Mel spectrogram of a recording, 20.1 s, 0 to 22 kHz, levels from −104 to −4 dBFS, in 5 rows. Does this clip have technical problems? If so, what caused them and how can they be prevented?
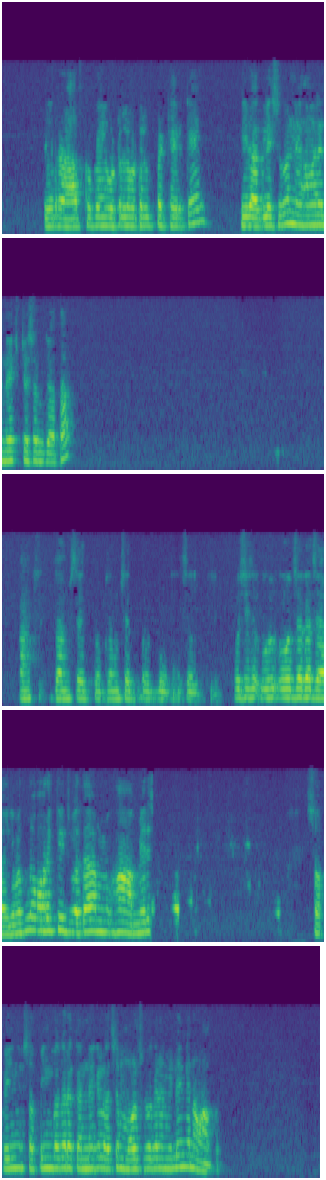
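Yes. The whole clip is speech carried through low-delay AAC compression, likely AAC-ELD running at a low rate; the damage is plainly audible and fits a bitrate around 32 kbps. This codec works in very short frames, which resolve pitch harmonics poorly and leave too few bits for fine detail. As a result the voice sounds rough and grainy throughout, with noise filling the gaps between harmonics and a top band that sounds thin or synthetic. Giving the call a higher bitrate, or a codec mode with longer frames where delay allows, would prevent this.

AAC frame loss with concealment occurs four times: 3.23 to 3.27 s, 10.19 to 10.27 s, 12.56 to 12.61 s, and 16.34 to 16.39 s. Each time, audio went missing in transit, and the decoder patched the gap by reusing and scrambling the last good spectrum. The short patches, about 30 ms each, fit one lost frame and sound like brief smeared or phasey blurs. 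The 60 ms gap at 10.19 s fits two frames and smears longer. A more reliable network path, or redundancy and forward error correction, would prevent these dropouts.

The other side's voice leaks through briefly from 7.44 to 7.51 s. The talker's device was likely playing the far end on a loudspeaker, and the echo canceller failed to strip all of it from the microphone signal. The residue is very faint, roughly 30 dB below the talker. Using a headset, or a better-tuned echo canceller with a stronger residual-echo stage, would prevent this.

Speech is suppressed in double talk from 13.96 to 15.59 s, most likely because both sides spoke at once. The echo canceller could not tell its own talker from the loudspeaker echo and clamped down on everything. For about one and a half seconds the voice dips, dropping by as much as roughly 35 dB at the deepest point. An echo canceller with proper double-talk detection, or a headset that removes the echo path, would prevent this.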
